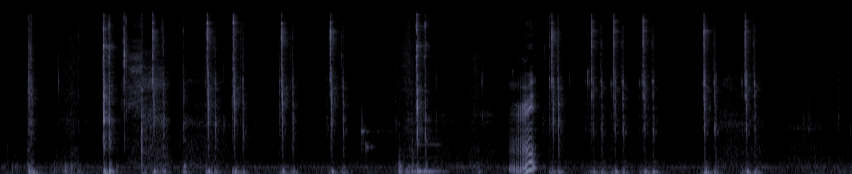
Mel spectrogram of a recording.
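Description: Computer keyboard keys pressed in irregular, scattered clicks while navigating and editing code. A brief vocal murmur comes about eight seconds in.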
